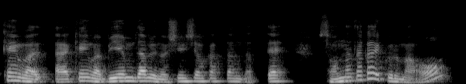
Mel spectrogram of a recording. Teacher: That kuruma o get the rising intonation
